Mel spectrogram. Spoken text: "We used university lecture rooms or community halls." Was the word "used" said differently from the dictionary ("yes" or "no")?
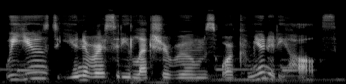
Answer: no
